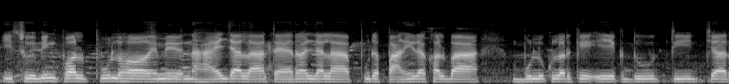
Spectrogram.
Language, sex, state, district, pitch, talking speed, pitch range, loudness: Bhojpuri, male, Bihar, Muzaffarpur, 130 Hz, 180 wpm, 125-135 Hz, -17 LUFS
